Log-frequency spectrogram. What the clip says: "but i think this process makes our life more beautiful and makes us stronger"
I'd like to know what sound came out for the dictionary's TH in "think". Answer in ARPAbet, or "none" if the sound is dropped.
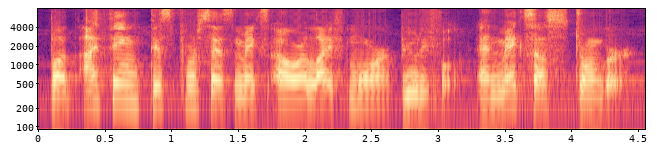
TH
